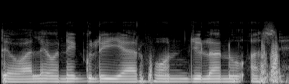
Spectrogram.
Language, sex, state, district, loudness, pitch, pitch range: Bengali, male, Assam, Hailakandi, -17 LUFS, 130 Hz, 130-135 Hz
